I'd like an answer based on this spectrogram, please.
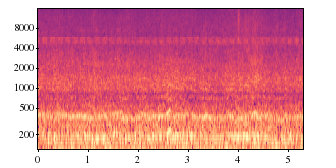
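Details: Swarm of bees leaving the hive: thick, even droning buzz of countless wings, a steady low hum with no pauses, slightly heavier in the low register, holding constant for the whole stretch.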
